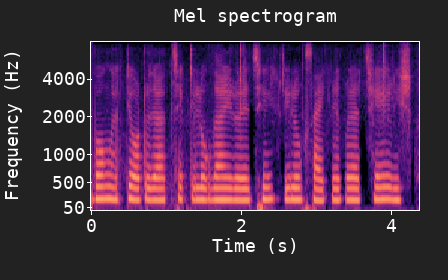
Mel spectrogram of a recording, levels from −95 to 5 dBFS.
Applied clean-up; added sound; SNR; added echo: neural mask model Resemble Enhance denoiser.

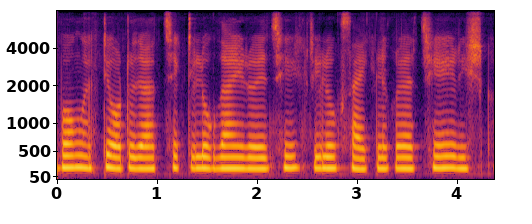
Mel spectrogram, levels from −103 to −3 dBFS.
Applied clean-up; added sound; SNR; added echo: none; none; none; none.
